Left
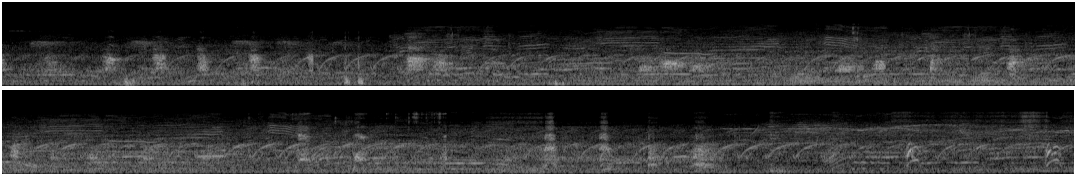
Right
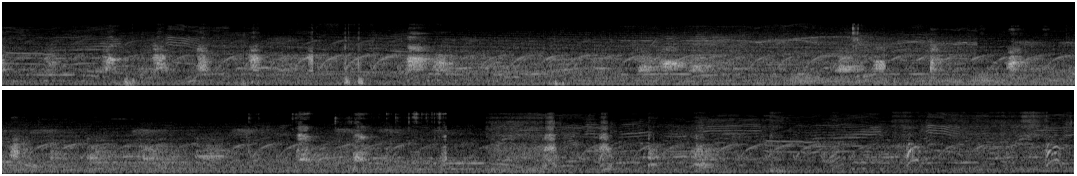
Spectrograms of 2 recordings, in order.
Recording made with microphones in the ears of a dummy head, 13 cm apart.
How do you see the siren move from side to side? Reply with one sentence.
You can hear the siren travel towards the left.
